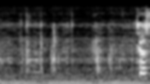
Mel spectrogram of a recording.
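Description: A few faint knocks and scuffs as someone clambers into a low opening among loose rocks, over a steady low hum; a woman's voice comes in at the very end.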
